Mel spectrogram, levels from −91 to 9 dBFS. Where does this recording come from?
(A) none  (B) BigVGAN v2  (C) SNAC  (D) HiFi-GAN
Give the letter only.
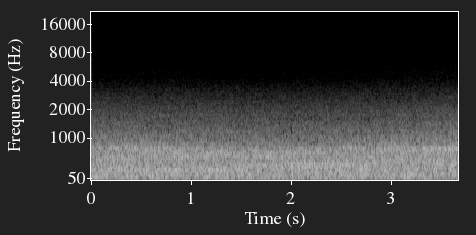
B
